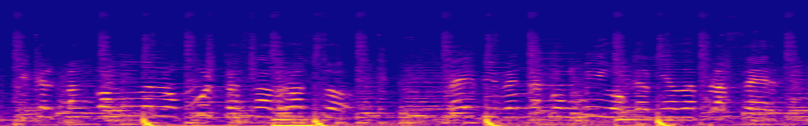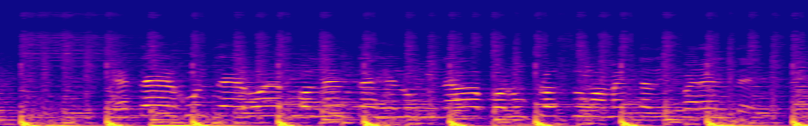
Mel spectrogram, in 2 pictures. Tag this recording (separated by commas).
Music of Africa, Music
